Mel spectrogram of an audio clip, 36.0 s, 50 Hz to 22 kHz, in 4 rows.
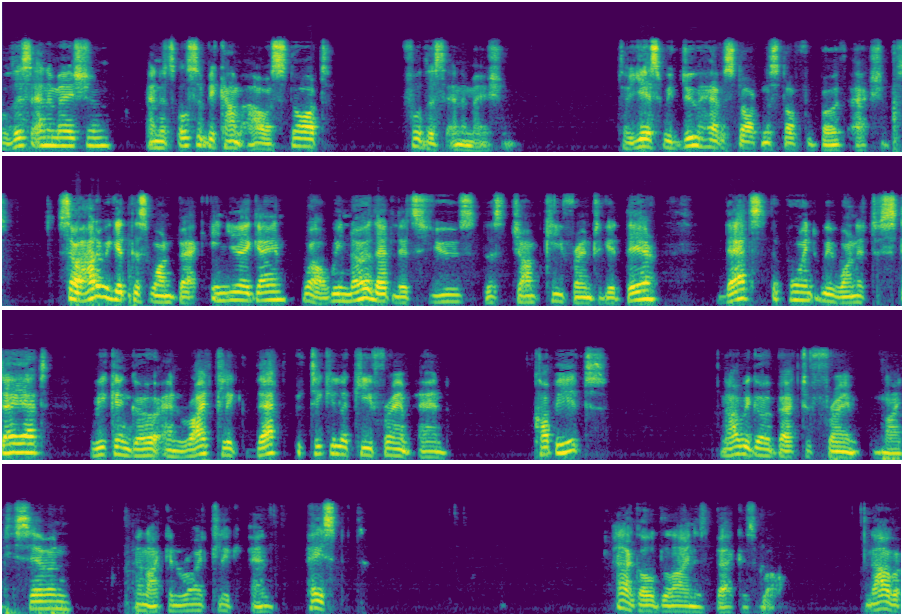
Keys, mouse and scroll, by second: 14.4 click, 21.5-23.2 right drag, 25.9-27.4 drag, 29.6-31.5 right drag, 35.4 click.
